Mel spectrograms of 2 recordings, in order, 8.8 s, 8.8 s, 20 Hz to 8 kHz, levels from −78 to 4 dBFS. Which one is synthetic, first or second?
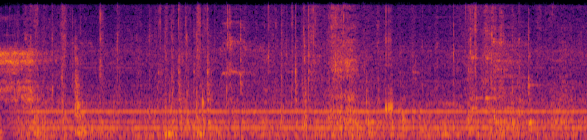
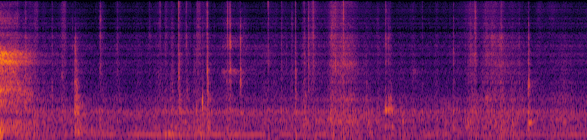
second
